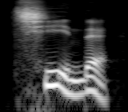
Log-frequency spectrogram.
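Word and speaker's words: 气: 왜냐하면 뭔가 우리나라에서 얘를 읽으면 키로 읽고 싶은 마음이 들어요. 저도 처음에 그랬습니다. 여러분도 그러시죠? 근데 얘가 치인데 발음이 많이 새는 치예요.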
